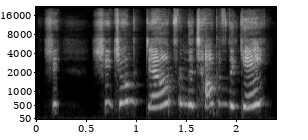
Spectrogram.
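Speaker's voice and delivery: high, stammering shriek without extra volume; shocked scream. A narrator's reading. Nene seeing Emu leap from the gate, shocked scream. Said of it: "screams Nene".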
